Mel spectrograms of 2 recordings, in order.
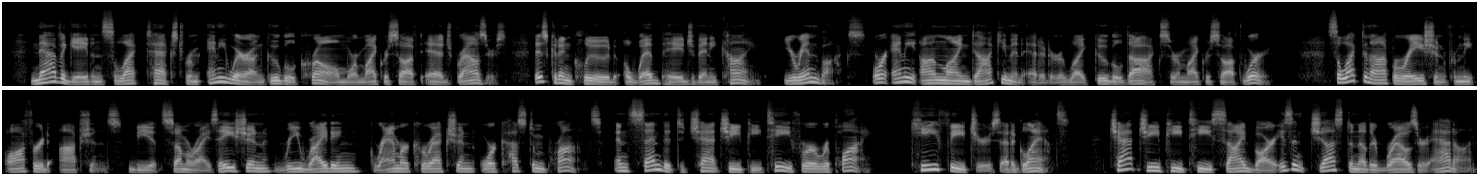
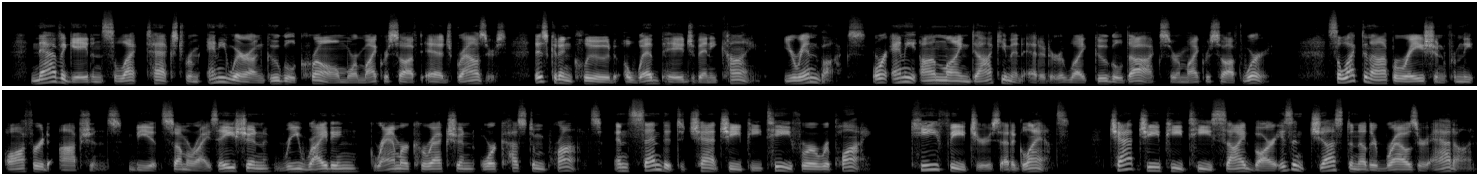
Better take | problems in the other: first | thin; somewhat; fading below 350 Hz

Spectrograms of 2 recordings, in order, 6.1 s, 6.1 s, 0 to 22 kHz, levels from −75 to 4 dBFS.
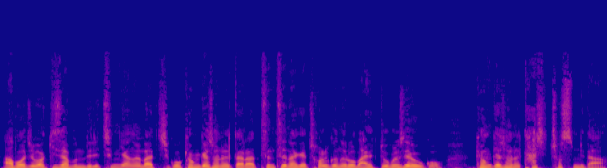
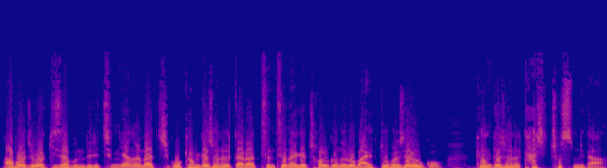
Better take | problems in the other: first | distortion; slight; 8% of the sound clipped

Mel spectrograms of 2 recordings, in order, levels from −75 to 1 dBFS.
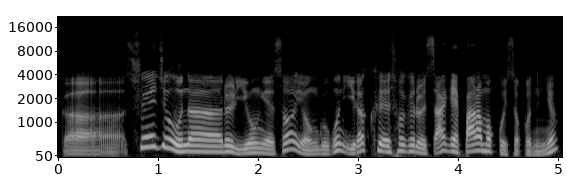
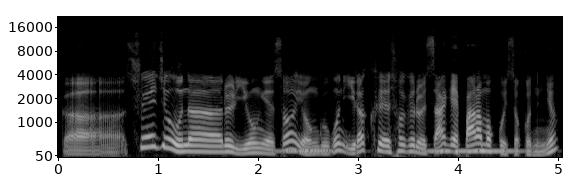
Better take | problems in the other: first | phone ringing; noticeable; from 2 s on; peak 5 dB below the speech

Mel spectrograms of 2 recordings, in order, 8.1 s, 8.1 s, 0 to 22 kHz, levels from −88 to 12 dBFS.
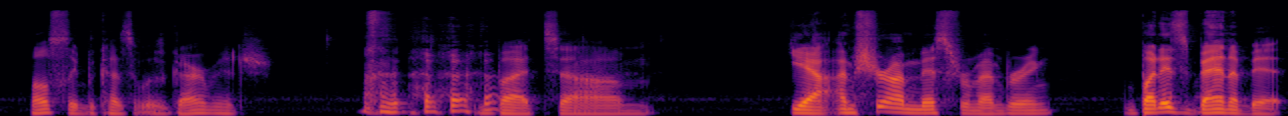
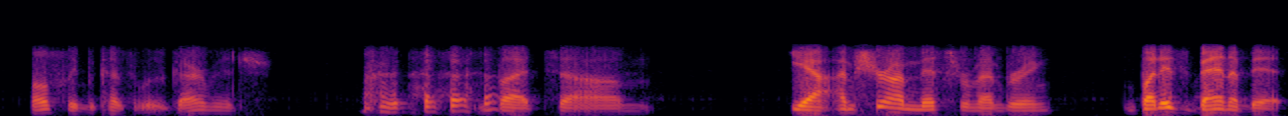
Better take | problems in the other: first | phone-call audio; poor line; nothing above 4 kHz

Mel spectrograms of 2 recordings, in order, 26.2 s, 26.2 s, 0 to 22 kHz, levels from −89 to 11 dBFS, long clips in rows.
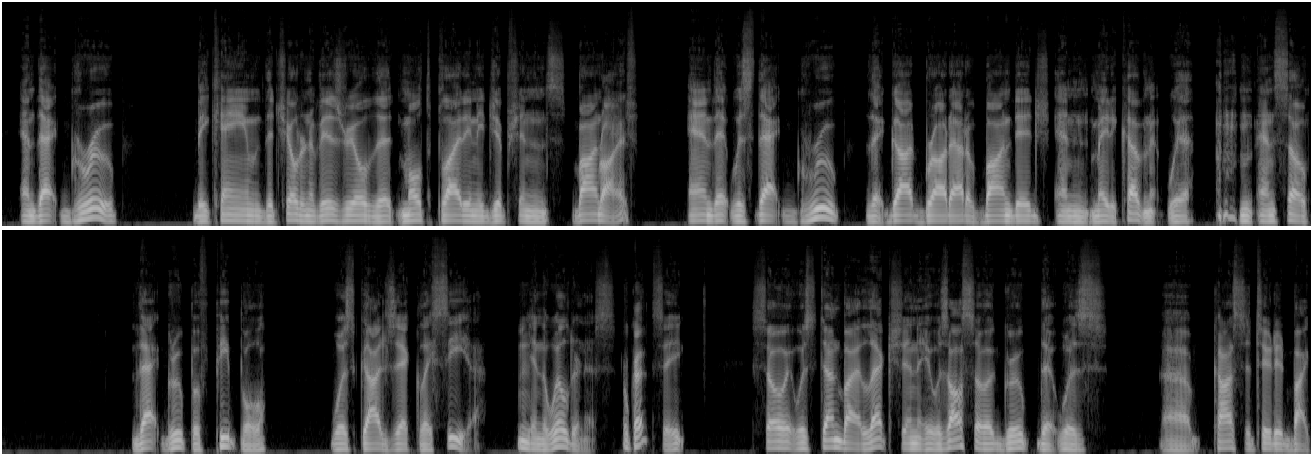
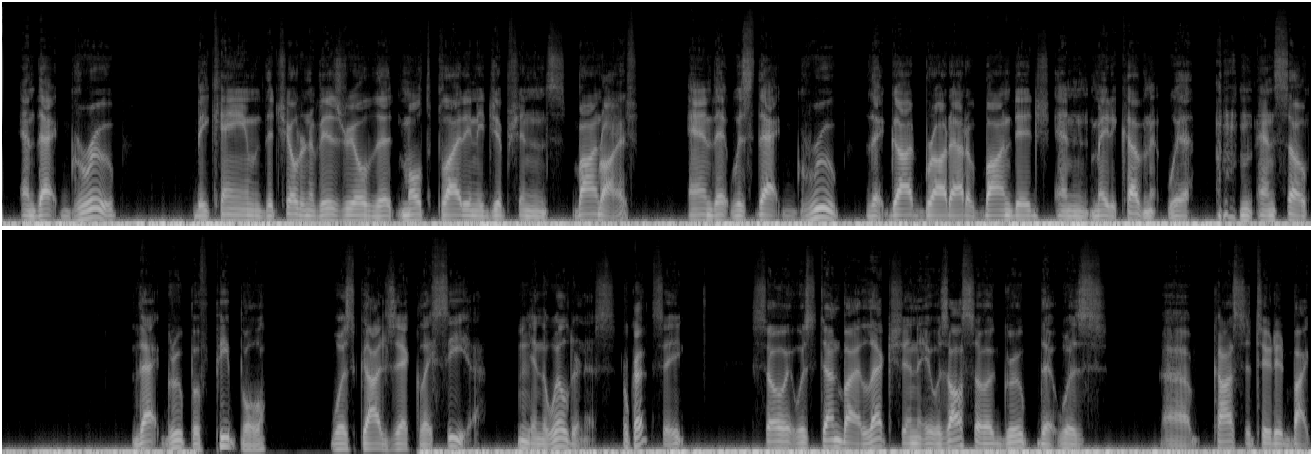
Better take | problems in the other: first | low rumble; faint; until 15 s and from 17 s on; 25 dB below the speech

